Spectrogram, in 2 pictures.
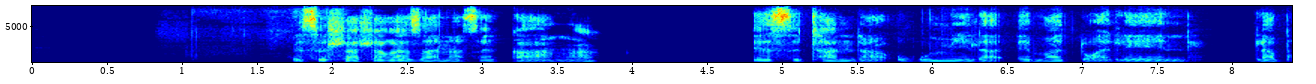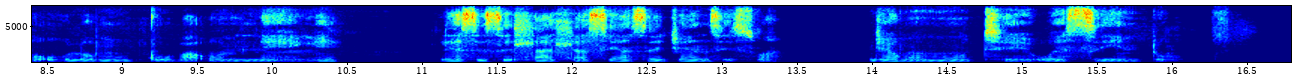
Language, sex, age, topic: North Ndebele, male, 36-49, health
